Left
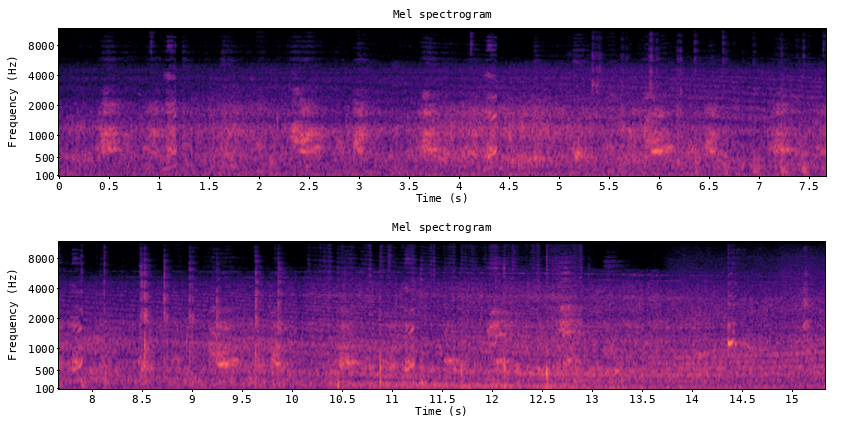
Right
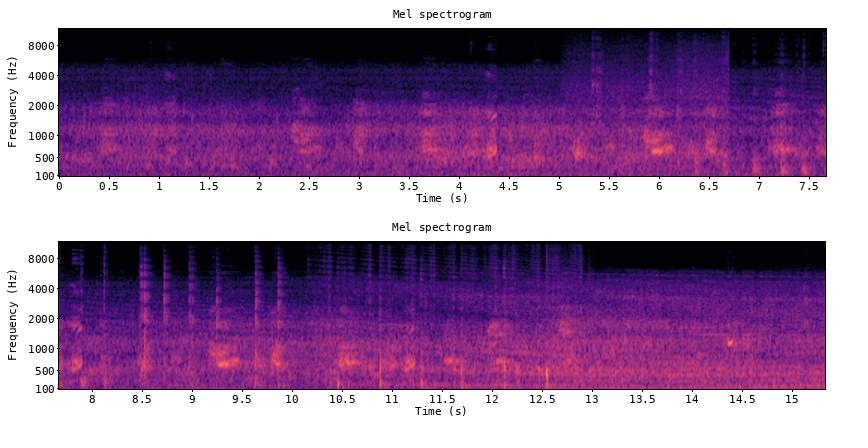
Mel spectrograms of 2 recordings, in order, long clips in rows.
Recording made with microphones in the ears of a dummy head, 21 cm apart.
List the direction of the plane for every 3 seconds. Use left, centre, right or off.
left, left, left, left, centre.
